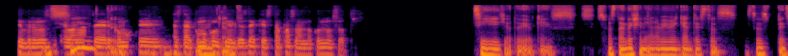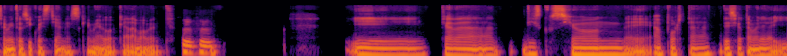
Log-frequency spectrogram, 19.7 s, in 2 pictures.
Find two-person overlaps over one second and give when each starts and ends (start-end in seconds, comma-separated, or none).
0.6-3.0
